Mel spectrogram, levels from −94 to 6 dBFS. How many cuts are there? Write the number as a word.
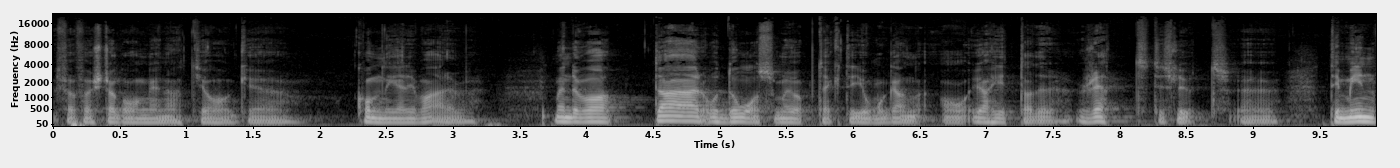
one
